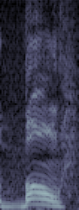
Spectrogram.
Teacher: Remember that the M in the bom we don't pronounce like an M we would in English. It goes into a nasal end.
